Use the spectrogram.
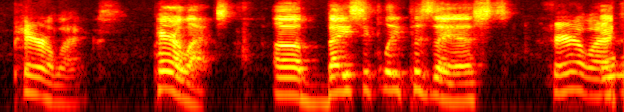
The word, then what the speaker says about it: Parallax: and falx is Hal how Jordan basically it's Parallax Parallax uh basically possessed parallx is something entirely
